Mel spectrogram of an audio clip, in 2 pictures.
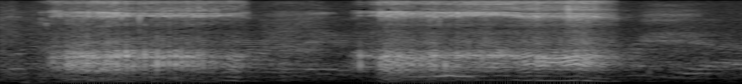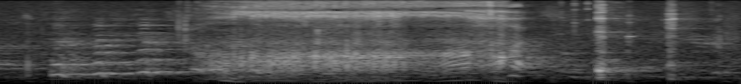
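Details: A child imitating how his dad snores: loud rasping, snorting breaths repeated about three times, simulated snoring, not real.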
